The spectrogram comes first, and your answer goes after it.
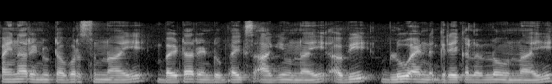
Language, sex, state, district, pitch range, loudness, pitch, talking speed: Telugu, male, Andhra Pradesh, Visakhapatnam, 105-115 Hz, -18 LUFS, 110 Hz, 175 wpm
